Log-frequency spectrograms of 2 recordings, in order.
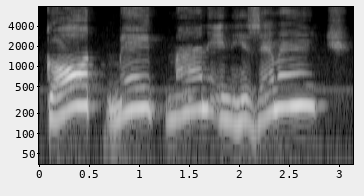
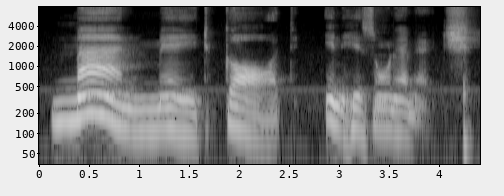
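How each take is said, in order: First: Slow, deliberate quote of the saying; quoted saying. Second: "Man made God" very slow, each word weighed, then lower; reversed saying. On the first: Lecturer to class: read the original saying, slow and measured. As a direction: lay out "God made man" evenly and slowly. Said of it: "He starts with". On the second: Lecturer to class: flip the saying, very slow and weighty. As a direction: drag out "Man made God", drop low on "in his own image". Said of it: "maybe you didn't mean that". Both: Shown as a demonstration.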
